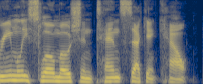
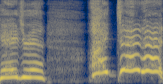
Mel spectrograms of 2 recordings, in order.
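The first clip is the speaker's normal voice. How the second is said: mock, very high-pitched, very slow, drawn-out sobbing scream; 3 dB louder than usual. Speaker retells a sports movie ending, the battered man calling out; imitating screaming and crying. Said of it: "he's just like screaming and kind of crying".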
